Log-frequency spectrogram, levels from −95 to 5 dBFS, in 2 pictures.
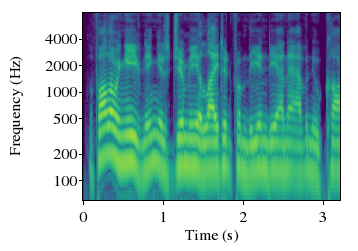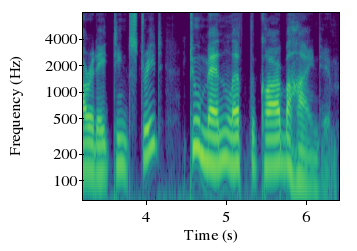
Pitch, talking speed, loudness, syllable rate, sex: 145 Hz, 195 wpm, -17 LUFS, 5.7 syllables/s, male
